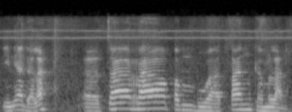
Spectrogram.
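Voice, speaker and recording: A man's voice: on the high side, takes it slowly, a little hiss or hum. Middle-aged male guest teacher, patient, sings example tunes. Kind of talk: online class lecture to children.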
